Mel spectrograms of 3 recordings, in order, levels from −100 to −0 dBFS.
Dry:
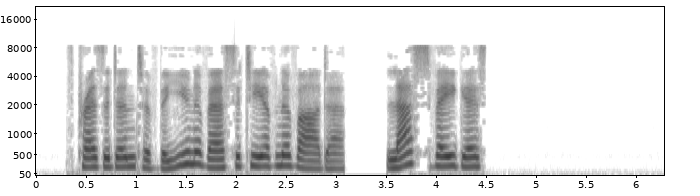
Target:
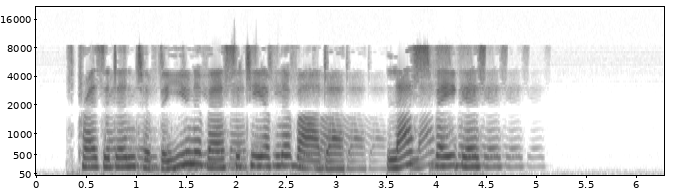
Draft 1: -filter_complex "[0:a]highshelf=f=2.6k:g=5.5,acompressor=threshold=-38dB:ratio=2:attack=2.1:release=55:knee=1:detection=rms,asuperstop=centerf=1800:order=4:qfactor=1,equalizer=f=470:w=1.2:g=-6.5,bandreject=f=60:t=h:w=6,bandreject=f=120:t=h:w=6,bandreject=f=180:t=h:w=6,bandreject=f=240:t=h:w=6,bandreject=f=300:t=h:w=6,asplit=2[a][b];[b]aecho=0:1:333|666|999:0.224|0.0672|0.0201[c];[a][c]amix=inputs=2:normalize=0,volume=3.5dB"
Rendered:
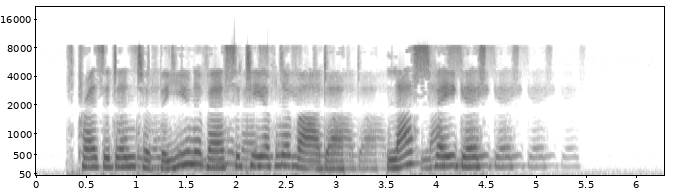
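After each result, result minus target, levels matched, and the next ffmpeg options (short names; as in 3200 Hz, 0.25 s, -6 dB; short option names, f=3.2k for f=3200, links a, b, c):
echo 0.115 s late; compressor: peak gain reduction +3.5 dB; 4000 Hz band -2.5 dB
-filter_complex "[0:a]highshelf=f=2.6k:g=5.5,acompressor=threshold=-29dB:ratio=2:attack=2.1:release=55:knee=1:detection=rms,asuperstop=centerf=1800:order=4:qfactor=1,equalizer=f=470:w=1.2:g=-6.5,bandreject=f=60:t=h:w=6,bandreject=f=120:t=h:w=6,bandreject=f=180:t=h:w=6,bandreject=f=240:t=h:w=6,bandreject=f=300:t=h:w=6,asplit=2[a][b];[b]aecho=0:1:218|436|654:0.224|0.0672|0.0201[c];[a][c]amix=inputs=2:normalize=0,volume=3.5dB"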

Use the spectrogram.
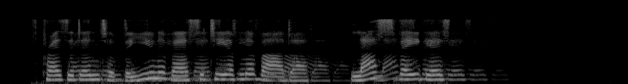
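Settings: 4000 Hz band -3.0 dB
-filter_complex "[0:a]highshelf=f=2.6k:g=14,acompressor=threshold=-29dB:ratio=2:attack=2.1:release=55:knee=1:detection=rms,asuperstop=centerf=1800:order=4:qfactor=1,equalizer=f=470:w=1.2:g=-6.5,bandreject=f=60:t=h:w=6,bandreject=f=120:t=h:w=6,bandreject=f=180:t=h:w=6,bandreject=f=240:t=h:w=6,bandreject=f=300:t=h:w=6,asplit=2[a][b];[b]aecho=0:1:218|436|654:0.224|0.0672|0.0201[c];[a][c]amix=inputs=2:normalize=0,volume=3.5dB"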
